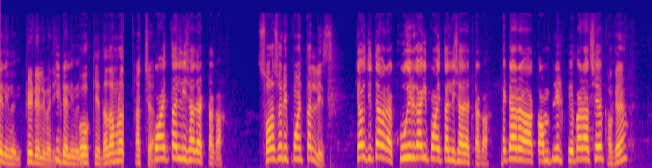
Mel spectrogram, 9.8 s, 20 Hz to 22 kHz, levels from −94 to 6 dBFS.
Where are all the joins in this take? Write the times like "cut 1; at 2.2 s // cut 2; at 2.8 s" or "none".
cut 1; at 1.9 s // cut 2; at 7.6 s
